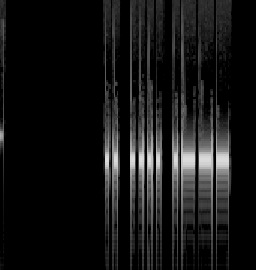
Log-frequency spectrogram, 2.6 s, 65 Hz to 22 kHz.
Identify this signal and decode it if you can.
Morse code, heard as a keyed tone, about 28 wpm, 700 Hz. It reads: IHJ
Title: USA Call Sign Postfixes - 3 Letters 28wpm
